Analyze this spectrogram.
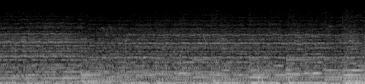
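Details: Soft instrumental background music with sustained low tones plays throughout, and no animal calls can be heard.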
